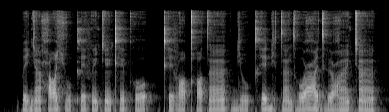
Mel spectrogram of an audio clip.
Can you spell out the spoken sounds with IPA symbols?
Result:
p e ɟ æ̃ ħ ɑ ç u kʼ e f ẽ c ẽ kʰ ẽ pʰ o | kʰ e v ɑ qʰ ɑ t æ̃ | bʲ u kʰ e bʲ ø t æ̃ dʱ o ʕ e dʱ ø ʕ æ̃ c æ̃

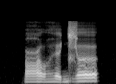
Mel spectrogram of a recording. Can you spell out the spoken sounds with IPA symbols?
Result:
ʕ ɔ ɦ ɛ d͡ʑ ɐ

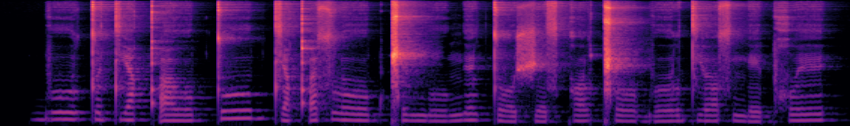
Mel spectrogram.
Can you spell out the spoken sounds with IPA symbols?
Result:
b uː l t ʊ tʲ e qʼ oː b t uː b tʲ ʊ qʼ u s l oː b ǁ ɪ ŋ uː ŋ ɪː l t o ʃ e s k ɔ l ǁ oː b ʊː l tʲ ɔː s ŋ e b χʷ ɪː

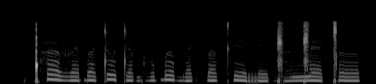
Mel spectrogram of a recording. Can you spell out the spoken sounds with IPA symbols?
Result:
ǃʰ œ v ɛ ɓ œ t ʊ t œ ɡʱ ʊ ɓ ə b ɛ k͡p œ kʰ e r e ɡ͡ǁ œ ŋ͡ǁ ɛ ǀ ə

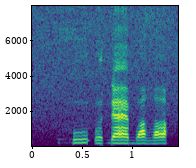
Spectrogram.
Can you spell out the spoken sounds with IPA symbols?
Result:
h u ʔ ʊ ɗ æ b ʌ ðˤ ə

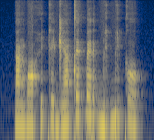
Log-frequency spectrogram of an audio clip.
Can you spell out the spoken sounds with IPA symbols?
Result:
ã˨ ɡ͡b ɔ˨ h i˧ k e˨ d͡ʒ ã˨˦ t ɛ˦ k͡p ɛ˦ ɾ ɛ˦˨ ɡ͡b i˨˦ ɡ͡b i˦ k o˦˨

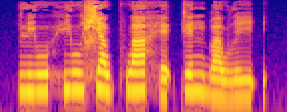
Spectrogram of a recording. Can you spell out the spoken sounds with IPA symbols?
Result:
l j u˧ h j u˧ ɕ a˥˧ w pʰ w a˦ h e˨ ʔ k e˦ n b a˨˩ w l i˨ ʔ

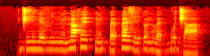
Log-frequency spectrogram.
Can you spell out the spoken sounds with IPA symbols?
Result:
d͡ʒ iː˨ n e˨ v i˨ ŋ ĩ˨ n a˦ f eː˦ k͡p ĩ˨˦ k͡p ɛ˨ p ɛ˦ z i˨ ɗ ʊ˦ n β ɛ˨ ɡ͡b ʊ˦ d͡ʒ a˨

